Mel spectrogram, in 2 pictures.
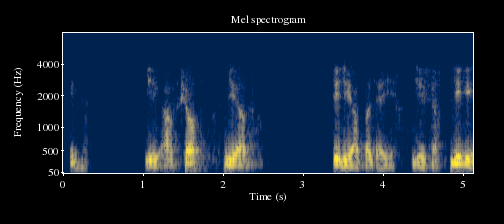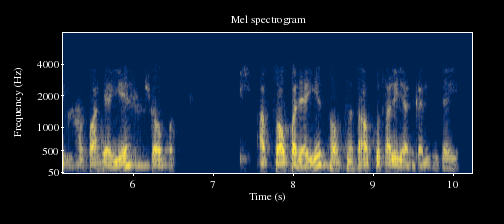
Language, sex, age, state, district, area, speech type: Hindi, male, 30-45, Madhya Pradesh, Katni, urban, conversation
